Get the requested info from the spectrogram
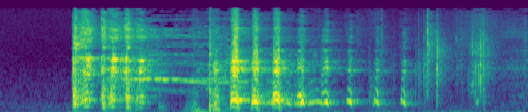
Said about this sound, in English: Maybe that'll calm that cough down, and you won't.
